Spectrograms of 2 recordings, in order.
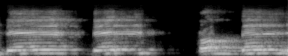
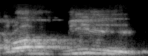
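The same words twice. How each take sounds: First: "رب ال" said "rabbel", i sagging to e; slack kasra. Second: "رب ال" slow, "rab-bil" with a true i; corrected kasra. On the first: Teacher shows what not to say, رب ال with e for i. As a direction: loosen "بل" to "bel". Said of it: "لا نقول". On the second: Teacher corrects the error, slow رب ال with full kasra. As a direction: keep the i of "رب ال" pure into the l. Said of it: "لا". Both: Shown as a demonstration.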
